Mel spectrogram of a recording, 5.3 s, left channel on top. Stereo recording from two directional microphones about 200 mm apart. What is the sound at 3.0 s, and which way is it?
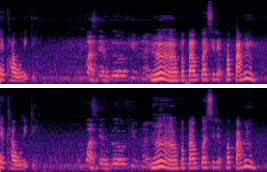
A woman's voice, 5° right (ahead or behind).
